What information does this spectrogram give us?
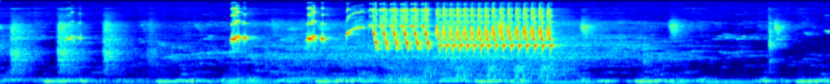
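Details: Canary song for training other birds, long and fast; brief high chirps then a rapid buzzy trill of repeated notes lasting about two seconds, over a steady low hum.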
